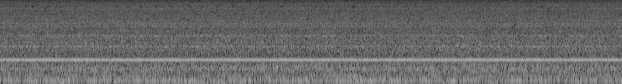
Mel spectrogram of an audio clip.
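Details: Pool heater with a no-heat fault, start of the heating sequence after checking the wiring: the inducer motor kicks on with a steady whirring hum over soft airflow, no rubbing or rattle; normal startup.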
